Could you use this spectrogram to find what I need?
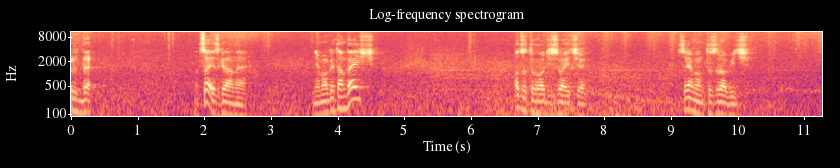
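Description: An elderly man talks calmly, close to a microphone.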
